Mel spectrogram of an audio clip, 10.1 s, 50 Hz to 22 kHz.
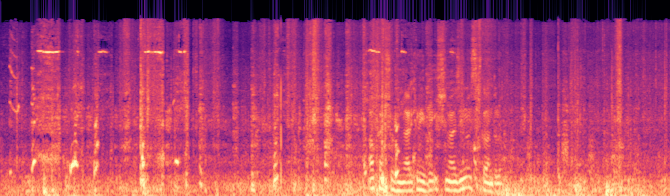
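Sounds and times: dog whining and yelping: 0.0s - 7.3s
car rumbling: 0.0s - 10.0s.

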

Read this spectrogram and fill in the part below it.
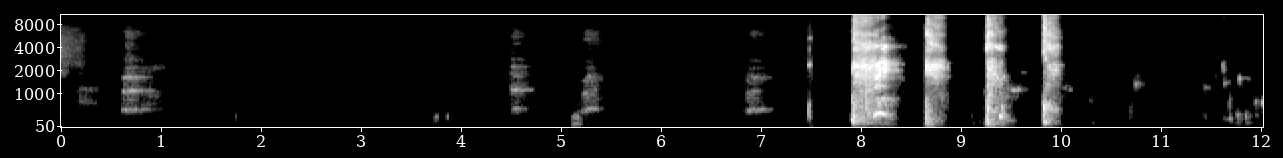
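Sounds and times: person coughing: 7.9s - 10.1s.

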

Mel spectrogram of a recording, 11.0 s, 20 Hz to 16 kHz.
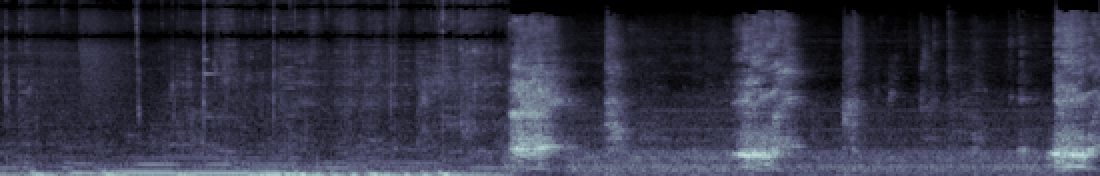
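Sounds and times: person coughing: 10.2s - 11.0s.

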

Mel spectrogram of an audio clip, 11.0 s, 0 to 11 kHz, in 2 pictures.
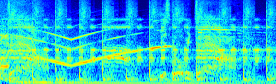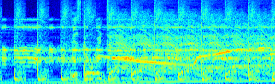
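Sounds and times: electronic music with steady beat: 0.0s - 11.0s
fire engine siren wailing: 0.0s - 11.0s.

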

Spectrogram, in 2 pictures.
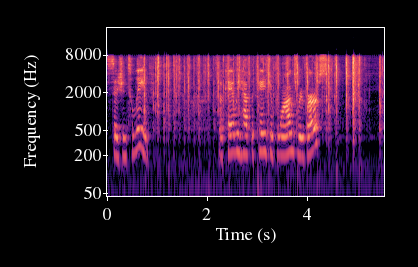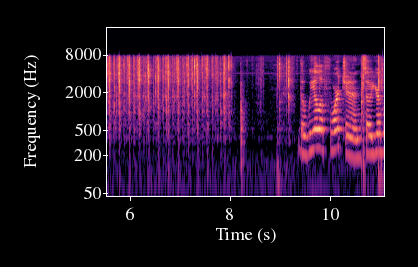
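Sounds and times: cards being shuffled: 0.6s - 9.3s.

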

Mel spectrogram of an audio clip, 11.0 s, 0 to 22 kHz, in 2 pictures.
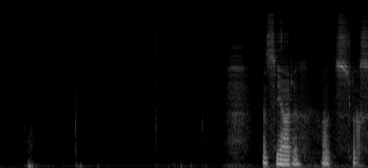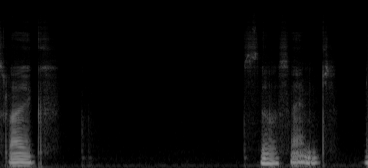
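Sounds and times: person breathing in: 3.4s - 3.8s.

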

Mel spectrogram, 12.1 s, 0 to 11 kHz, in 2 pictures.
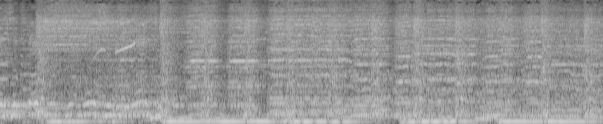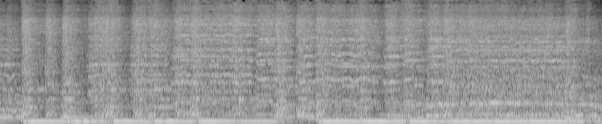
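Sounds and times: live brass band through speakers: 0.0s - 12.0s.

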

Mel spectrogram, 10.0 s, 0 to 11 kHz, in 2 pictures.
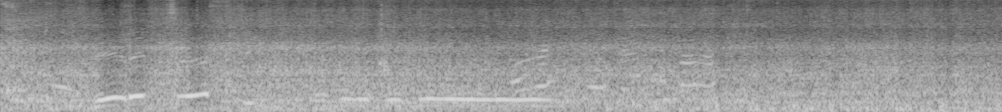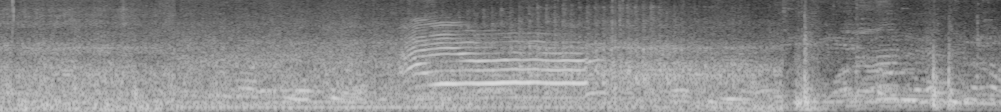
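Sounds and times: faint chatter: 5.9s - 10.0s.

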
